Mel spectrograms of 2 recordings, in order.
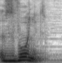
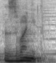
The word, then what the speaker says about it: звонит: Я помню, что когда 15 лет назад пришел сюда еще на радио Теос работать, я даже говорил «звонит». Меня за это долго очень били, и я понял, что правильно говорить «звонит».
